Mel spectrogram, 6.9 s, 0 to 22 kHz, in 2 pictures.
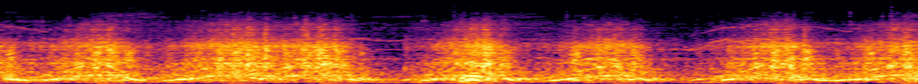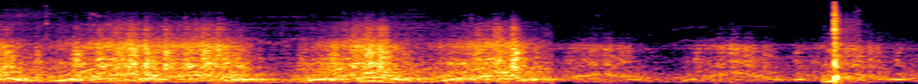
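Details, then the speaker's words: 1960 Bombardier J5 not run in 20 years, key switch bypassed with power direct to coil, spark present, fuel in cylinders and intake: labored cranking, about one heavy chug a second, won't start; owner suspects plug wires wrong, distributor timing off or rich mixture. "i'm wondering if they had it uh if they have the uh the wires in right why is it cranking so slow"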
